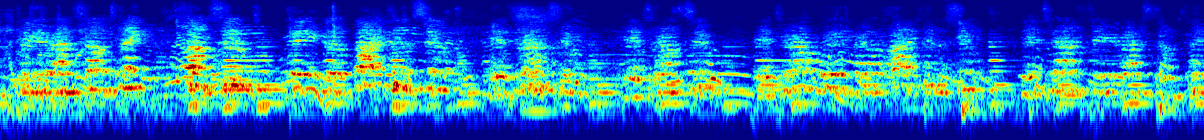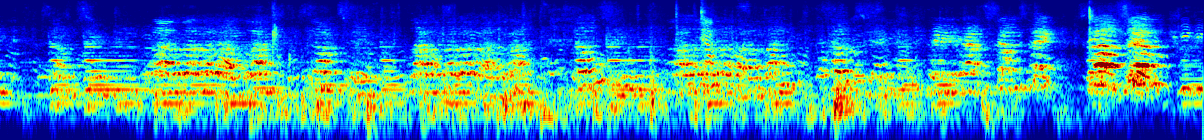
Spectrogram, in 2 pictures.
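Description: A group of children singing together as a choir, a continuous sung song with held notes.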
